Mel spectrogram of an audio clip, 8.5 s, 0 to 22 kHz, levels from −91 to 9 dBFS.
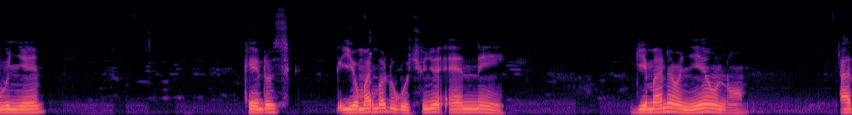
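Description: Damaged data in a compressed stream occurs from 3.67 to 3.73 s in this speech. Corrupted bytes at that point make the decoder misread its frames and lose sync until it finds the next valid frame header, leaving a brief garbled blip about 56 ms long.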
